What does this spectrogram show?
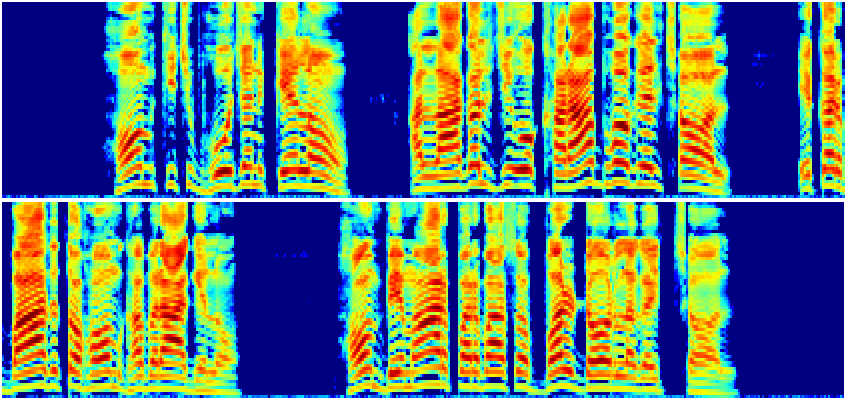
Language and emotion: Maithili, fearful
